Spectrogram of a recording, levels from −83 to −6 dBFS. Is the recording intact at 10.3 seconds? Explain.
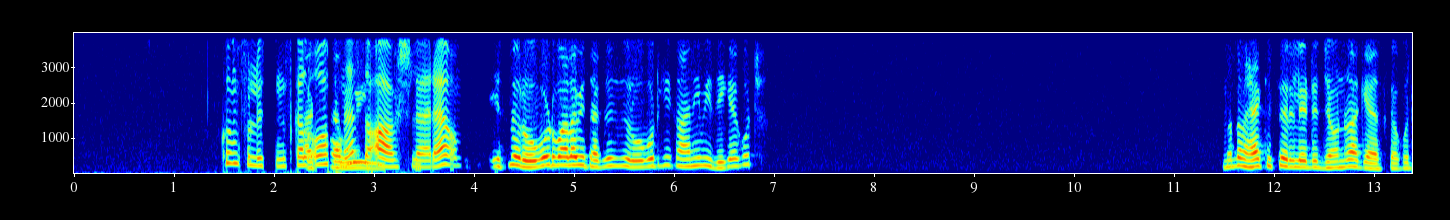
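Yes, the speech at 10.3 seconds is intact, carried through the call path with its narrow telephone bandwidth, with nothing above 4 kHz, as expected for a G.711 codec.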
